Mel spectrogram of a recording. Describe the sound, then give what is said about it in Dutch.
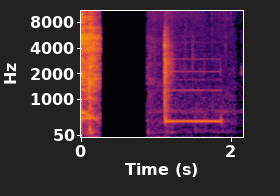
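A single steady ringing tone from an outgoing phone call on loudspeaker lasts a little under a second. A short burst of noise and then silence come before it. “Wacht, ik ga ook hem even bellen met luidspreker?”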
